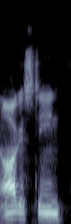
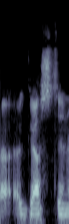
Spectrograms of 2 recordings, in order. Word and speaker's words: Augustine: named after this guy you can pronounce it either Augustine or Augustine it doesn't really matter um it's personal preference I was taught to say Augustine so I'll say that um but Augustine was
